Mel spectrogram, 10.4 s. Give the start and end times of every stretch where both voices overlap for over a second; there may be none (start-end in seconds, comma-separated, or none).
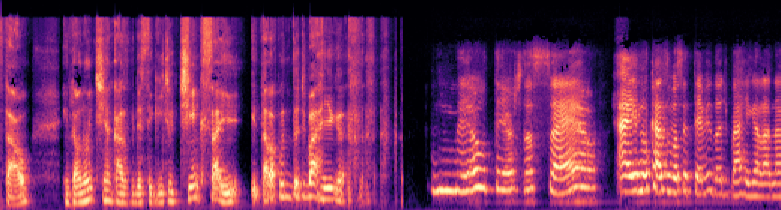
none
